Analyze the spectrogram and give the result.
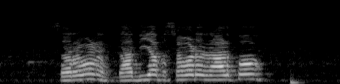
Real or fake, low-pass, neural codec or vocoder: real; 7.2 kHz; none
